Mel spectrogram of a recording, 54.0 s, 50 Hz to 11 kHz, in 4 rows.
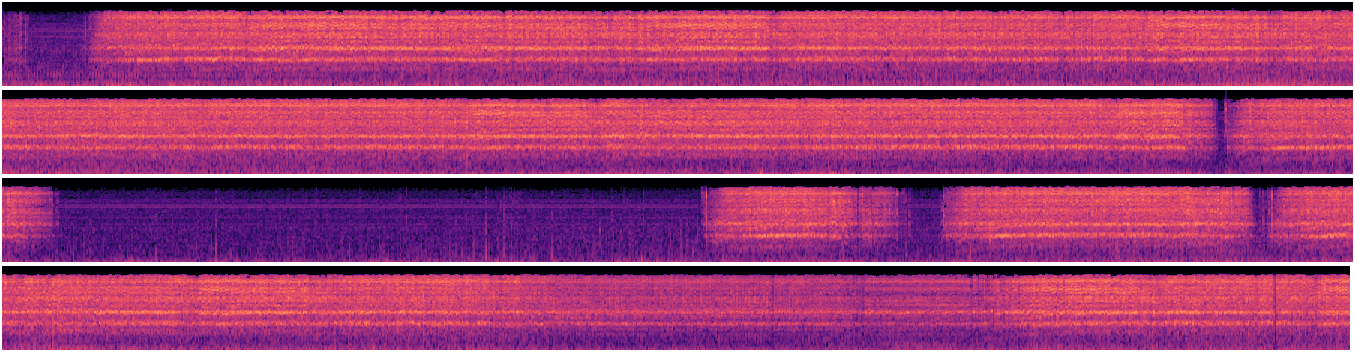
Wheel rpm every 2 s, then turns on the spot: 60, 160, 160, 160, 160, 160, 160, 160, 160, 160, 160, 160, 130, 80, 0, 0, 0, 80, 100, 120, 140, 160, 150, 80, 70, 130, 160.
none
